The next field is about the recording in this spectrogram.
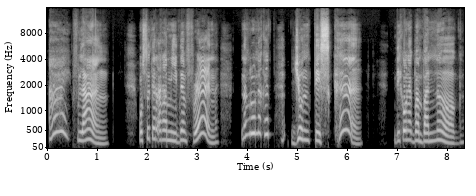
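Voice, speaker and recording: An actress playing a chatty, sympathetic young friend in a radio drama, expressive and given to drawn-out exclamations. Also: female voice, a little high, no room sound, clean studio sound, exaggerated voice. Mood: concerned.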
